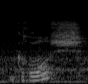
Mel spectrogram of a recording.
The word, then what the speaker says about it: Grosche: tea online from a company called Grosch, and it's spelled Grosche.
